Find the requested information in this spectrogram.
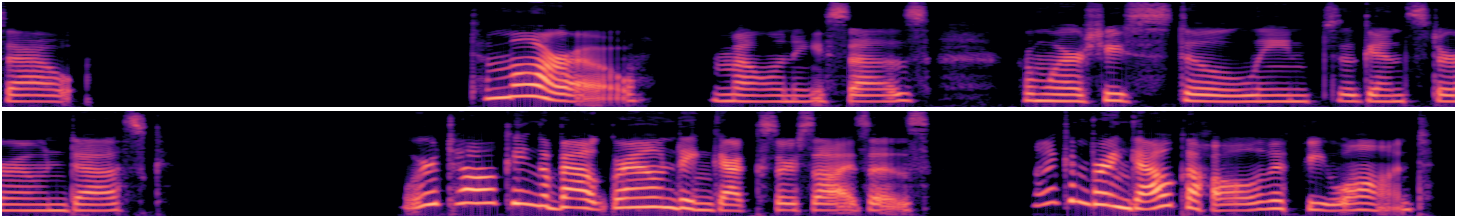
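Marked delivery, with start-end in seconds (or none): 2.3-3.2 lively Melanie. Acted. 9.2-14.4 lively Melanie. Acted. Melanie's voice, raised.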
